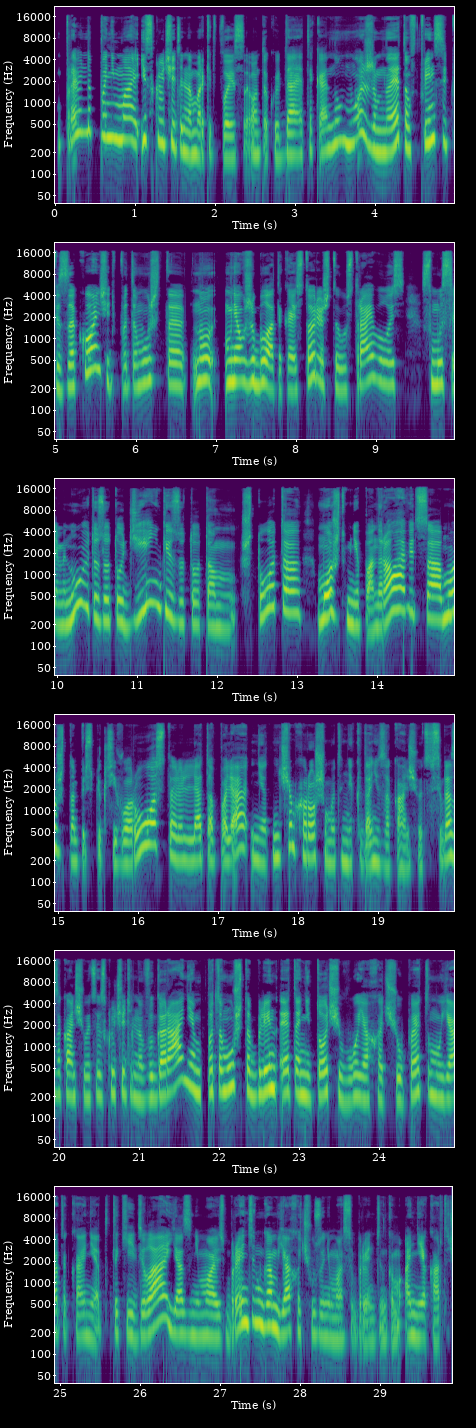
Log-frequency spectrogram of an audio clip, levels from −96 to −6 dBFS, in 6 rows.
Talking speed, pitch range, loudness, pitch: 165 wpm, 190-265 Hz, -22 LUFS, 220 Hz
